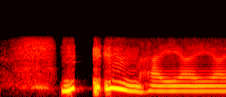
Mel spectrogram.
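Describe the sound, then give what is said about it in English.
A breathy exhale, then two short, rough throat-clearing coughs, followed by a steady held vocal hum that carries to the end. “Coughs, burps, whatever way.”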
